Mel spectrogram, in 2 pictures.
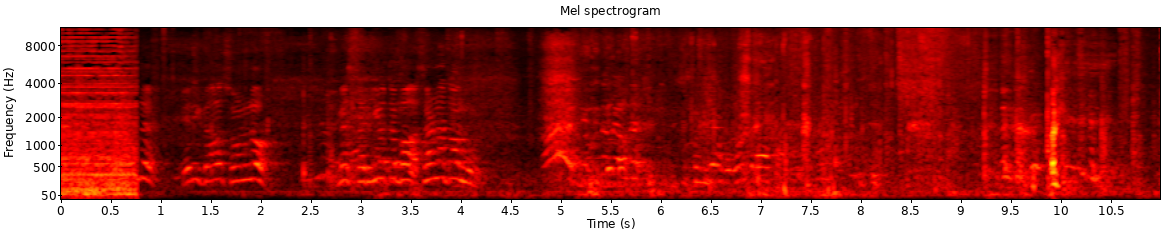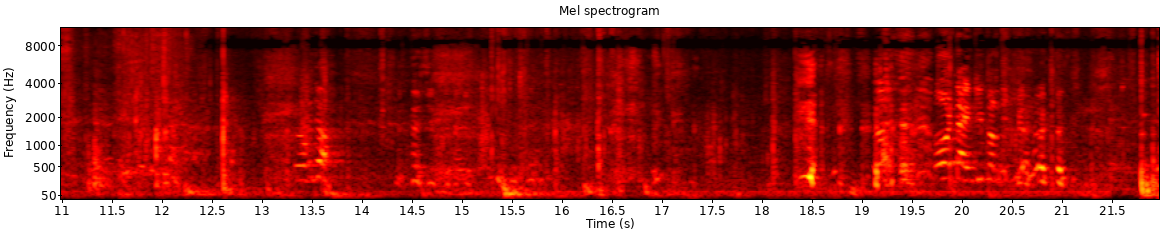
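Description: Young men shout and laugh loudly outdoors.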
